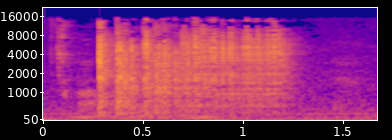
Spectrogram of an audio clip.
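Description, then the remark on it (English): Dice rolled for a defense roll in a game clatter and tumble across a hard surface in a quick burst of bright, rattling clicks lasting about a second before settling into silence. No one speaks. “So now you're going to roll your defense.”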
